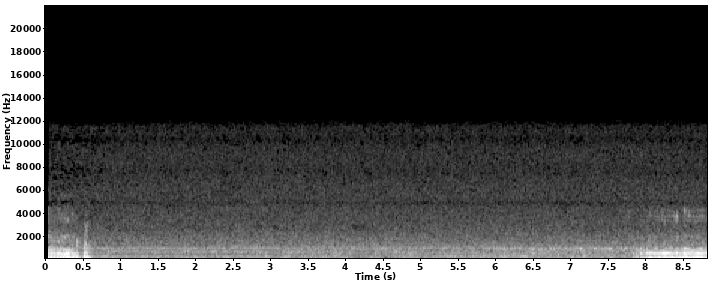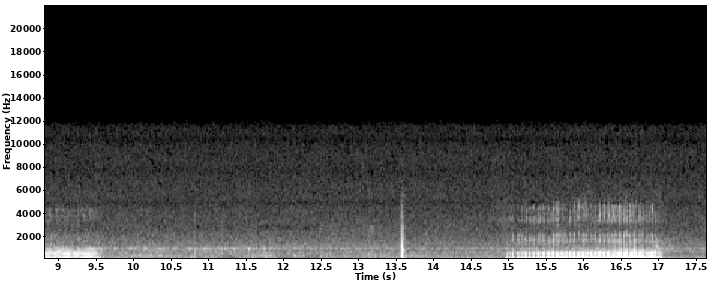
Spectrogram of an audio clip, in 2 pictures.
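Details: Snoring recorded for listening on a headset: two loud, rumbling snores on the in-breath about seven seconds apart, slow breathing about eight breaths a minute, over a quiet background hum.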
